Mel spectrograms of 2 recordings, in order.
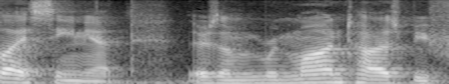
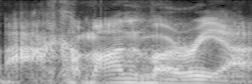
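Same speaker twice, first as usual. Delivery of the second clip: bad, failed put-on Soviet accent. Quoting a Soviet character from a funeral scene, in a bad Soviet accent. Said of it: "I can't do a Soviet accent".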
